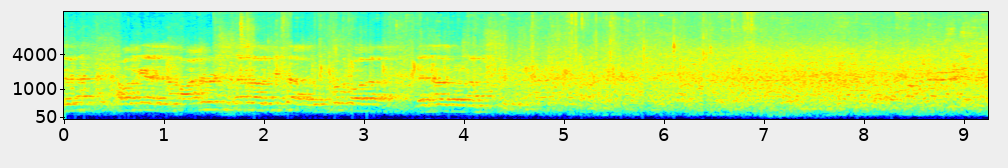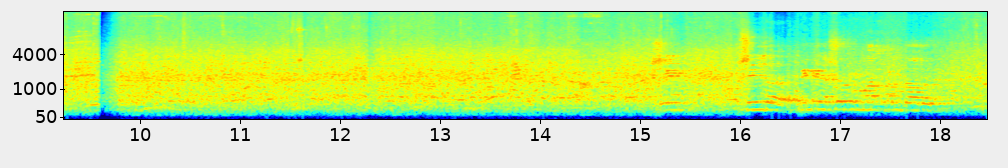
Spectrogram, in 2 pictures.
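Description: A crowd of men and women chatters indoors.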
